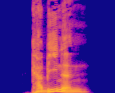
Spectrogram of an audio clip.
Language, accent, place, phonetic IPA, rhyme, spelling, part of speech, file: German, Germany, Berlin, [kaˈbiːnən], -iːnən, Kabinen, noun, De-Kabinen.ogg
- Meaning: plural of Kabine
